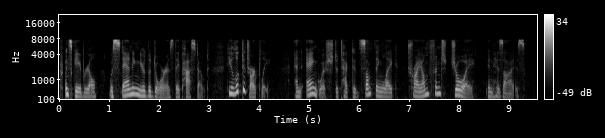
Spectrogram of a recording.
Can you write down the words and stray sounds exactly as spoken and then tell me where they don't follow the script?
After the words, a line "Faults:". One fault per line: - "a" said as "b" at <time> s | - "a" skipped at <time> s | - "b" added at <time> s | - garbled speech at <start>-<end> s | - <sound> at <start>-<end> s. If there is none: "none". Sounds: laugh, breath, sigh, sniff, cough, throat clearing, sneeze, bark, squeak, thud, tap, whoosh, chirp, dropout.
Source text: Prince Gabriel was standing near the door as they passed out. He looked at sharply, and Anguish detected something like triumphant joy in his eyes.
Prince Gabriel was standing near the door as they passed out. He looked at sharply, and Anguish detected something like triumphant joy in his eyes.
Faults:
- dropout at 0.1-0.1 s
- dropout at 9.1-9.1 s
